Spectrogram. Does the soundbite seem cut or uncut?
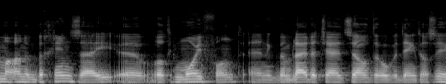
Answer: uncut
